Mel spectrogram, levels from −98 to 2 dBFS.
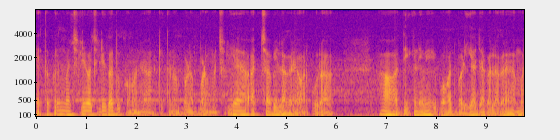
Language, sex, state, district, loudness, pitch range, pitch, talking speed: Hindi, male, Chhattisgarh, Jashpur, -20 LUFS, 90-105 Hz, 100 Hz, 195 wpm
